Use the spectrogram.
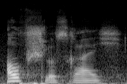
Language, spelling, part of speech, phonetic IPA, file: German, aufschlussreich, adjective, [ˈaʊ̯fʃlʊsˌʁaɪ̯ç], De-aufschlussreich.ogg
- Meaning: instructive, insightful, informative, revealing, telling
